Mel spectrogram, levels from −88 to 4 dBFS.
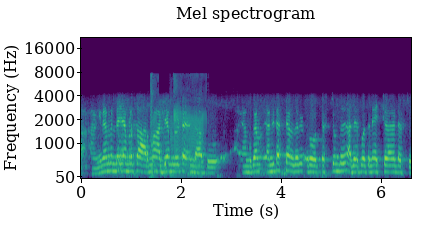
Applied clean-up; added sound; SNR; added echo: none; Fart; 14 dB; none.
